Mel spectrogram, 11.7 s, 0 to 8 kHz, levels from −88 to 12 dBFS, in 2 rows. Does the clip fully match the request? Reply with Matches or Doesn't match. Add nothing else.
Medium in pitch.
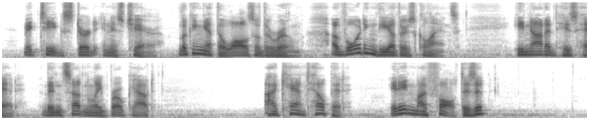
Doesn't match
